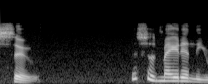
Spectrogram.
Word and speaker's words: xu: Instead of SU, they spelled it XU, but I guess it's still pronounced sou.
